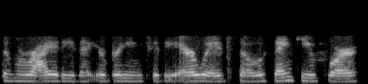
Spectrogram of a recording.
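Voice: medium pitch, little pitch movement, moderate pace, no room sound. A middle-aged musician chatting casually as a guest in a radio interview. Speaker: musician guest in a band duo. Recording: distant phone-like radio call.

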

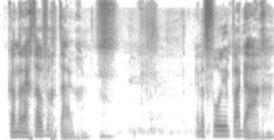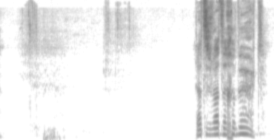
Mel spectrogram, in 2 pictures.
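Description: A man preaching a sermon in a dramatic way, swinging between hushed and loud, with repeated rhetorical phrases. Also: medium pitch, expressive, normal speed, slight background noise. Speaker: pastor.

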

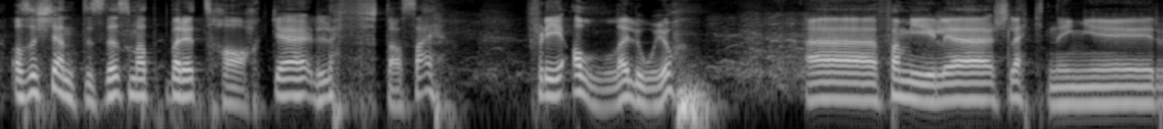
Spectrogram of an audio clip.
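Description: A man telling a humorous personal anecdote in a halting, animated way, full of filler sounds and acted-out quotes. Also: mid-range voice. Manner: acts out quoted lines in shifting voices.

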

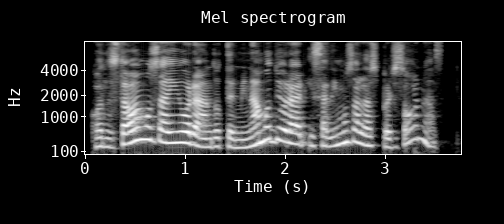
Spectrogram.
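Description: Mujer costarricense predicando con fervor. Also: female voice, on the high side, sing-song, quick pace. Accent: Costa Rican Spanish. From Costa Rica. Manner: fervent, preaching to the congregation. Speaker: pastor. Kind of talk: sermon.

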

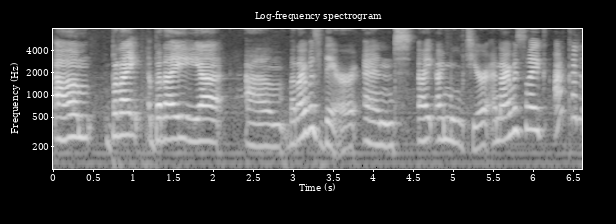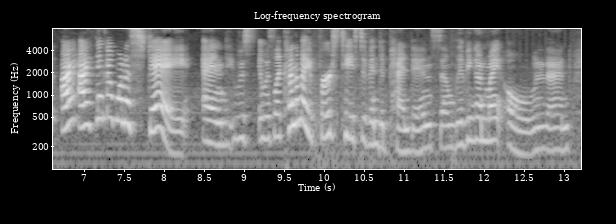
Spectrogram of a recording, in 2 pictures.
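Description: A US violinist in her thirties, appearing as an interview guest, tells her story casually at normal speed. Her voice is on the high side, and she's lively, laughing frequently amid many fillers and restarts.

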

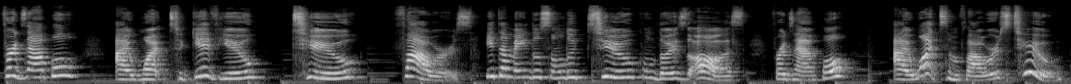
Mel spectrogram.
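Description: A high-pitched woman teaches English in a video lesson, taking her time and carefully sounding out each word. Her delivery is lively and demonstrative. Faint music plays underneath. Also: slow pace.

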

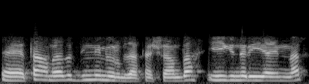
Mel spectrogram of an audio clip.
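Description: A man's voice: sits high, steady tone, rapid-fire, no room sound. A man in his thirties calling in to a radio show over a landline phone, asking a question with many hesitant fillers. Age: 30s. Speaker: caller. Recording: tinny phone line.

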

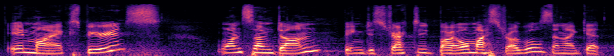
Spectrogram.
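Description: A woman's voice: mid-range voice, normal speed, fairly bright tone, big-room sound. A woman giving an informal, conversational sermon, earnest and questioning toward her listeners. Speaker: preacher. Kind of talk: informal sermon with Bible reading.

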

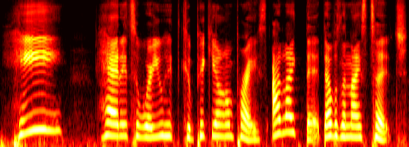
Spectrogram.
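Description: A woman co-hosting a casual podcast chat, slangy and animated, acting out quotes with big jumps in her voice. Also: high-pitched, unhurried, no room sound, studio quality. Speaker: podcast co-host.

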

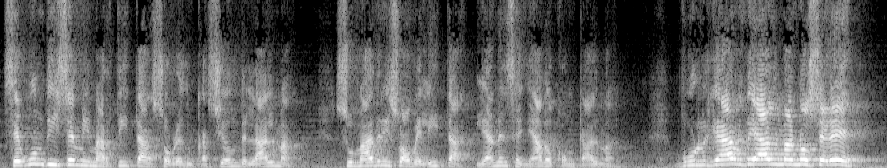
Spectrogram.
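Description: A woman hosting a radio show, reading humorous verse and bantering briskly with her co-host. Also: medium pitch. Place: radio studio.

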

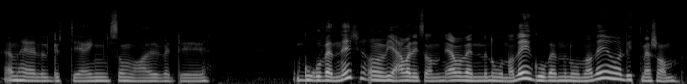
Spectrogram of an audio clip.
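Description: A young woman from Norway giving a candid, reflective personal account in conversation, pausing and restarting often. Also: on the low side, warm tone, dry recording, studio quality. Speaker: podcast guest.

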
